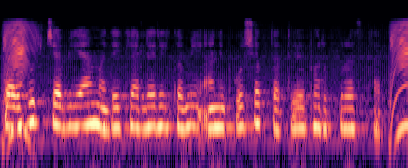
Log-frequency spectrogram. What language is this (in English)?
Marathi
